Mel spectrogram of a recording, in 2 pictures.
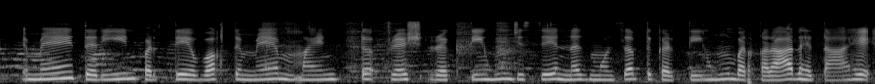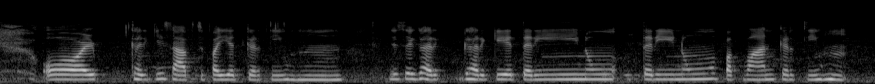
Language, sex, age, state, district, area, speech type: Urdu, female, 18-30, Telangana, Hyderabad, urban, spontaneous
